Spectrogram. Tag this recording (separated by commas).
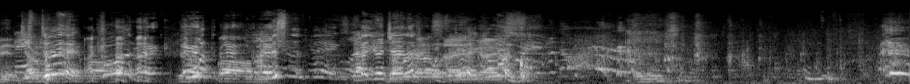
Speech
